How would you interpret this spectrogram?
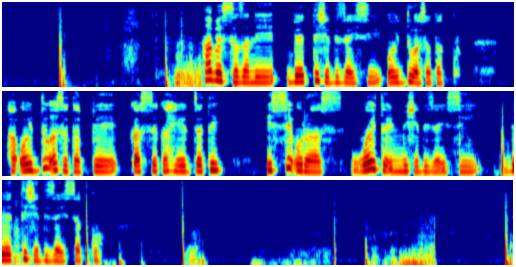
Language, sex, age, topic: Gamo, female, 18-24, government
